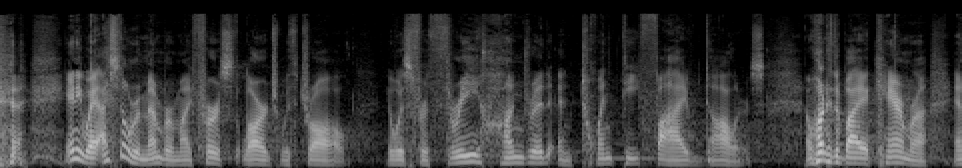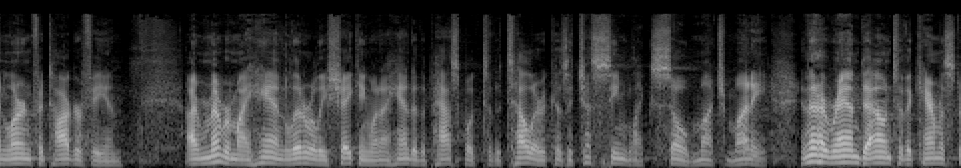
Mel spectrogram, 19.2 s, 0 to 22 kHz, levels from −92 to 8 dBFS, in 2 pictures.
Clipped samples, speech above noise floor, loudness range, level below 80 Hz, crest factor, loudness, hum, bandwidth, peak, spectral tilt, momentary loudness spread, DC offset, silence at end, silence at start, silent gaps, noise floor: under 0.1%; 23 dB; 7 LU; -66 dBFS; 24 dB; -24 LUFS; none; 16 kHz; 0 dBFS; -4.5 dB/octave; 16 LU; under 0.1%; 0 s; 0 s; none; -48 dBFS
